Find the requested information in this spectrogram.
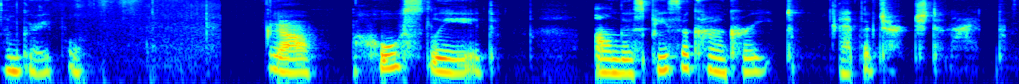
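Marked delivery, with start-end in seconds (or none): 2.0-7.6 slow whisper. Real, not acted.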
